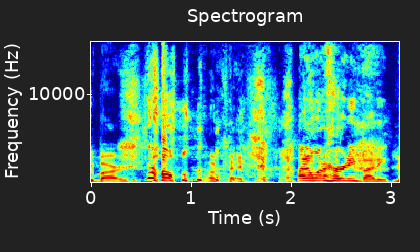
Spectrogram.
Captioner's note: giggling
